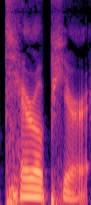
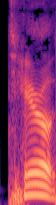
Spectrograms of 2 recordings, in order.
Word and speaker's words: pTeroPure: So this is actually a compound or what they call a co-crystal that combines caffeine and something called pTeroPure. And tero, so that's P silent P T E R O P U R E.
